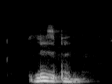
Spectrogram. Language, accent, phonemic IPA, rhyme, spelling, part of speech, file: English, Southern England, /ˈlɪzbən/, -ɪzbən, Lisbon, proper noun / noun, LL-Q1860 (eng)-Lisbon.wav
- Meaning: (proper noun) 1. A port city on the Iberian Peninsula, at the mouth of the Tagus River on the Atlantic Ocean; the capital city of Portugal 2. A district of Portugal around the capital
